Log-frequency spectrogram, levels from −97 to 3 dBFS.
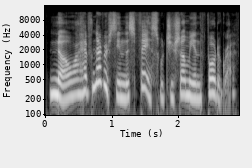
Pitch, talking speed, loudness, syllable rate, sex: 255 Hz, 290 wpm, -19 LUFS, 6.3 syllables/s, female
